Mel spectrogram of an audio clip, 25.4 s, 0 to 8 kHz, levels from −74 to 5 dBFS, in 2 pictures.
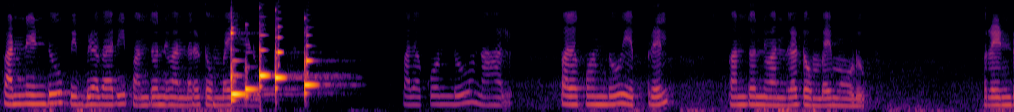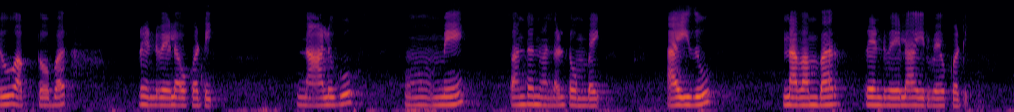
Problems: constant background noise, low volume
